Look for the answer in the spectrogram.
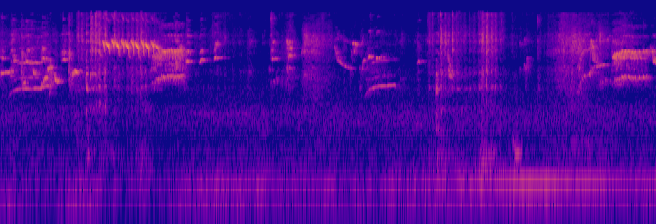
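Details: Pet song thrush in captivity giving a rapid series of identical high, thin notes, then scattered whistled slurs and pauses, over a low steady hum and occasional rustling or clicking sounds.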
